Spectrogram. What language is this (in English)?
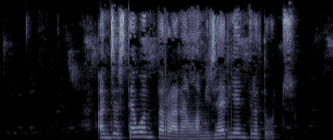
Catalan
